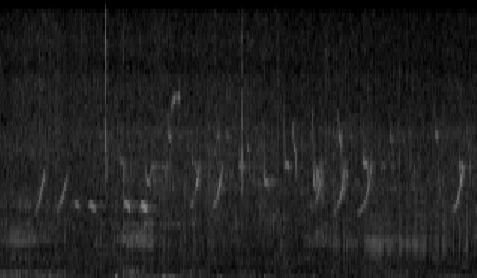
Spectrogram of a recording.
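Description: Faint birdsong: a string of short, quick chirping notes repeated throughout, over a low, faint rumble.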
